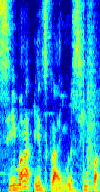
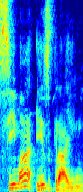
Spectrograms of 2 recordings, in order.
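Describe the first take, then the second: First: Said in the usual way. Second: "Seema is crying" very slow with "Seema" raised in pitch; slow and high teacher reading; slow model reading. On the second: Shown as a demonstration. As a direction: dictate "Seema is crying" slowly, lifting the name. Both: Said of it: "এবার দেখো".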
